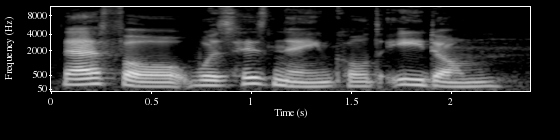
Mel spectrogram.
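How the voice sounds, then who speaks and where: A woman reading scripture aloud as formal narration, in measured, solemn phrases. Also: a bass voice. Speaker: Bible reader.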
